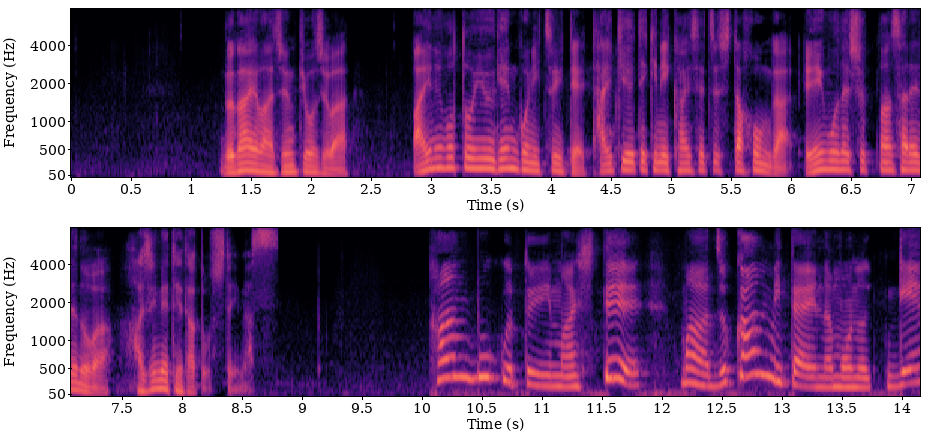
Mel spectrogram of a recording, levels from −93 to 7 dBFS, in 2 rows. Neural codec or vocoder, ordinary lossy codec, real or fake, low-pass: codec, 16 kHz, 2 kbps, X-Codec, HuBERT features, trained on balanced general audio; none; fake; none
